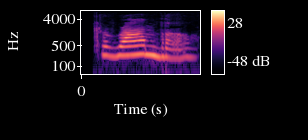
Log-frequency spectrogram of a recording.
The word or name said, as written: kirombo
